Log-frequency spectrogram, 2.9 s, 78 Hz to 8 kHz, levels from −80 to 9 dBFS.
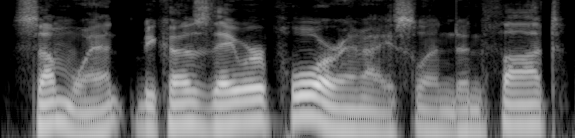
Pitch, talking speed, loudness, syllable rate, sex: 115 Hz, 210 wpm, -16 LUFS, 5.5 syllables/s, male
